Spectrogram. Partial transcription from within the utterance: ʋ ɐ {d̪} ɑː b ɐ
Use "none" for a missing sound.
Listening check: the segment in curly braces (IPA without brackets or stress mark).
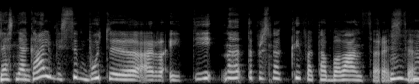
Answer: t̪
